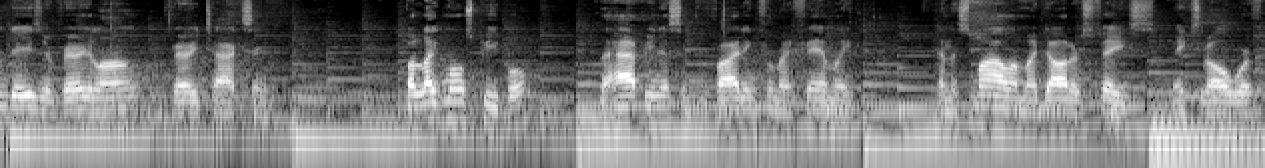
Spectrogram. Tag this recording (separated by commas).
Speech, Music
